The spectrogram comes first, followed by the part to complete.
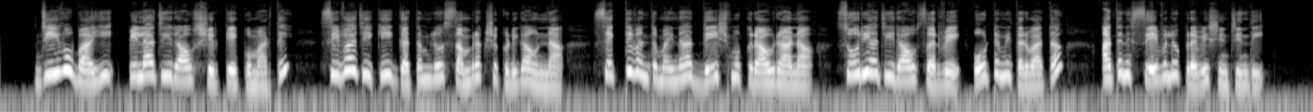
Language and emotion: Telugu, neutral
